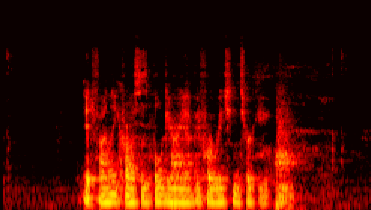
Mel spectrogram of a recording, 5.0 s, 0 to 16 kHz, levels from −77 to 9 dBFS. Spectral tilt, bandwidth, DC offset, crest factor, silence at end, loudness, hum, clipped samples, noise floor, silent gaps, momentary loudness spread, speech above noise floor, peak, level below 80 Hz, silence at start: -8.5 dB/octave; 7.4 kHz; under 0.1%; 18 dB; 1 s; -23 LUFS; none; under 0.1%; -62 dBFS; none; 8 LU; 41 dB; -4 dBFS; -32 dBFS; 1.1 s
